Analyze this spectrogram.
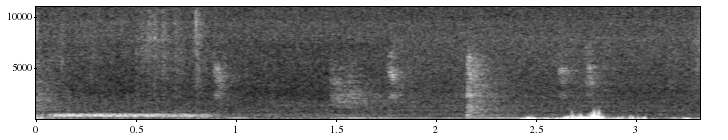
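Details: Wood pigeon nesting in a balcony box gives a short low coo lasting under a second, followed by dull knocking and thumping sounds.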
